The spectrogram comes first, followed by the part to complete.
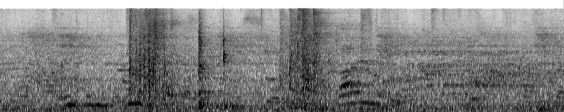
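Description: Indistinct voices with no clear words, broken by two short hissing bursts about one and two seconds in.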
